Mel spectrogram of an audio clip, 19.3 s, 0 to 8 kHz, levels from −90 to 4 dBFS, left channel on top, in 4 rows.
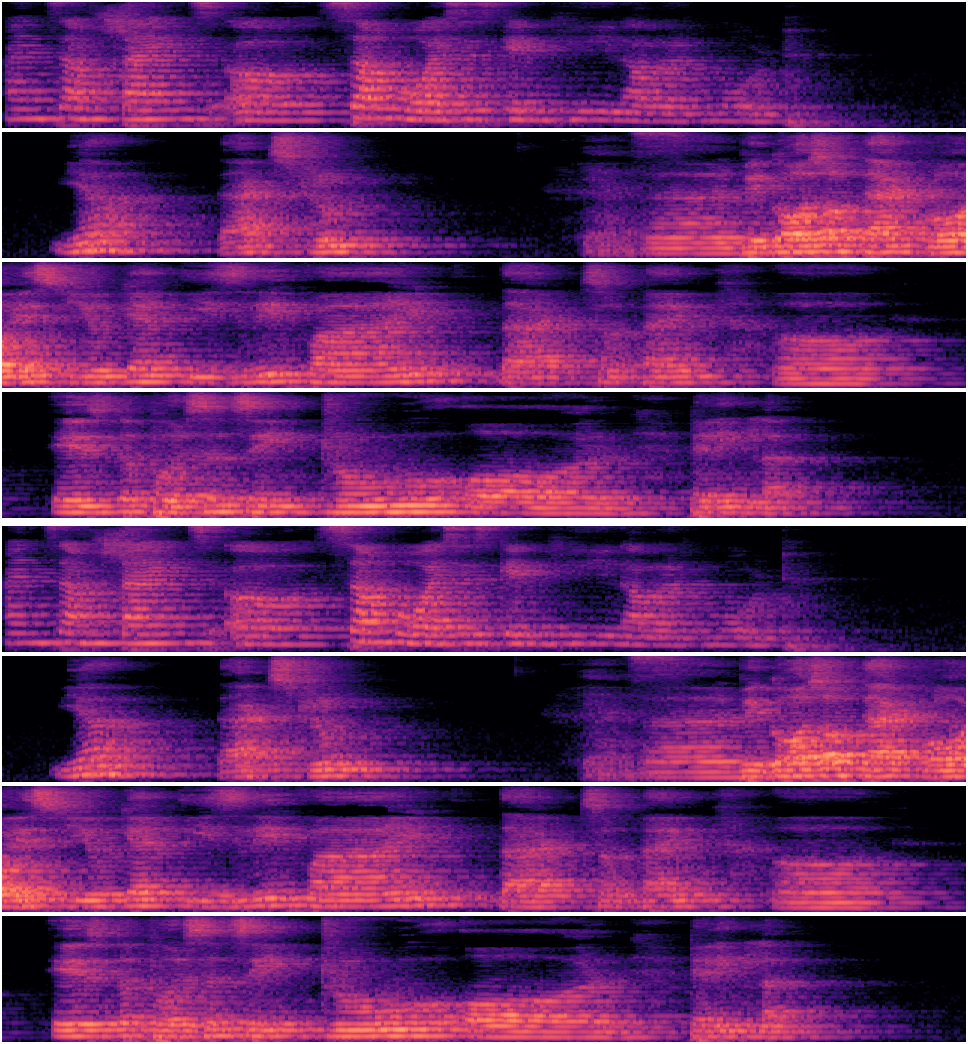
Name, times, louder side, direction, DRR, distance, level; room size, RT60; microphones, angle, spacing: voice 1, 0.0-4.0 7.7-8.2, equal, 50° right, -5 dB, 0.9 m, -31 dB
voice 2, 5.1-5.4 5.9-6.6 8.0-13.9 14.7-18.3, equal, 20° right, -9 dB, 0.6 m, -24 dB
3.2 x 2.4 x 3.1 m, 1.0 s
head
